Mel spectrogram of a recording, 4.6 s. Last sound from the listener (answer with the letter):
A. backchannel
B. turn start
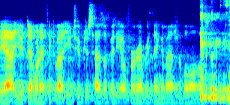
B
